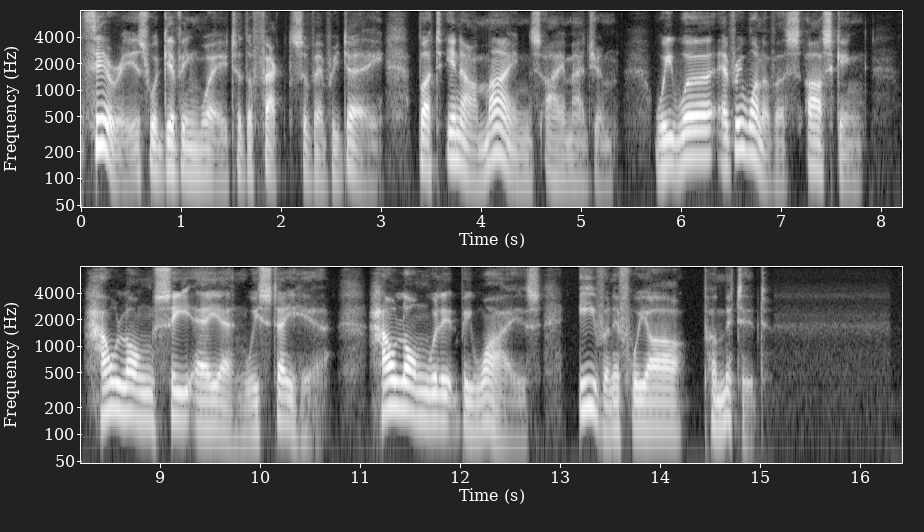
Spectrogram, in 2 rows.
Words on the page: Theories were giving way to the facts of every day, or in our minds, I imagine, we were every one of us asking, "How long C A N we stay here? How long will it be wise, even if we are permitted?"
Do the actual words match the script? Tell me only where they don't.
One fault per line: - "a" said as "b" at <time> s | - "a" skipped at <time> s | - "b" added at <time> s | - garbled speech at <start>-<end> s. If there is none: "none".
- "or" said as "but" at 3.4 s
